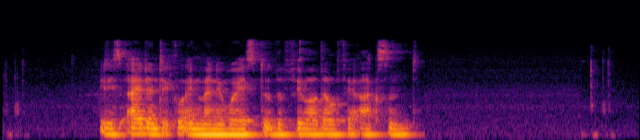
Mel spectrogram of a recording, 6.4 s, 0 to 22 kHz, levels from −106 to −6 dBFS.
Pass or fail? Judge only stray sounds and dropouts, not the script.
pass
